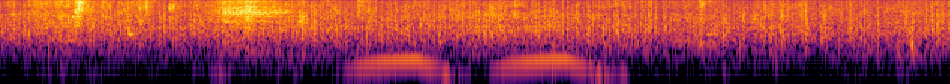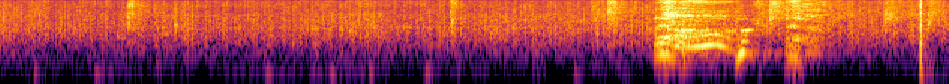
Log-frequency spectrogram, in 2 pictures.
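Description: Steady hiss of rain falling on a flooded street. About a second in come two short low calls that rise and fall in pitch, and near the end a brief loud pitched call stands out above the rain.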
